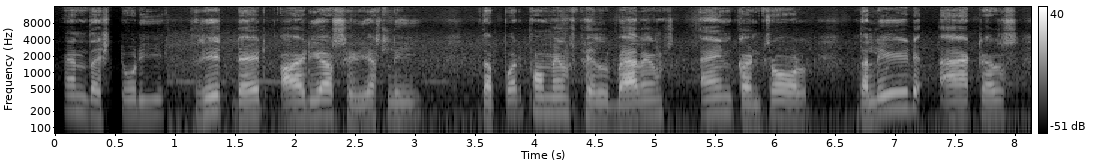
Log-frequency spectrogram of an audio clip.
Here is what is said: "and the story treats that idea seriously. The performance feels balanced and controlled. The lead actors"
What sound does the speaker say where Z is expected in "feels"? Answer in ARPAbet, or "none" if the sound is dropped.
none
